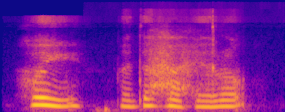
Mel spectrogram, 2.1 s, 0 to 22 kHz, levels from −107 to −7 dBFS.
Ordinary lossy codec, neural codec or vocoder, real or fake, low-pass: Opus, 16 kbps; vocoder, 44.1 kHz, 128 mel bands, Pupu-Vocoder; fake; 19.8 kHz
